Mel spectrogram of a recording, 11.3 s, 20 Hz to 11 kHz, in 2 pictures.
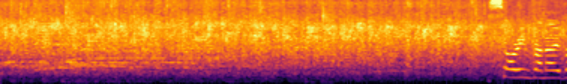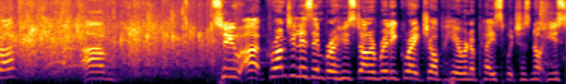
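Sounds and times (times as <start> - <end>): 
large audience applauding: 0.0 - 8.0
speech: 5.1 - 7.0, 7.8 - 11.3.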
